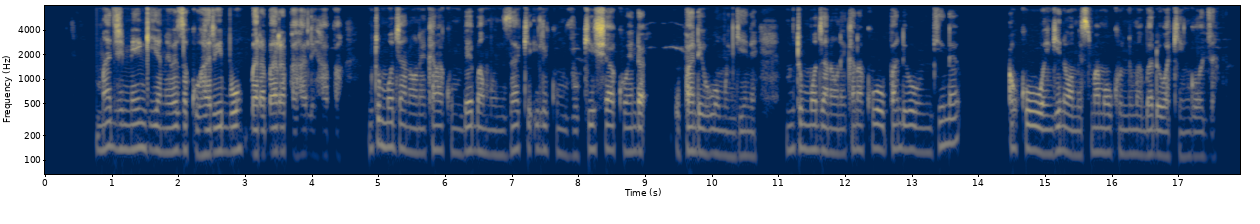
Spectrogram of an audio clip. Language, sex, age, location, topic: Swahili, male, 18-24, Wajir, health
